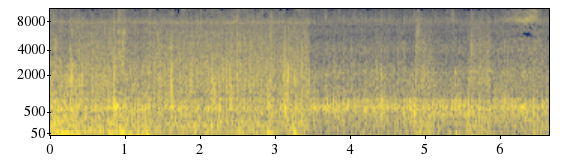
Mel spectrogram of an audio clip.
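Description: Steady bubbling and patter with scattered small ticks: a pot of mille-feuille nabe simmering on a camp burner, with rain falling on the shelter overhead.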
